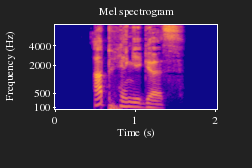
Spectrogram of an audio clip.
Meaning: strong/mixed nominative/accusative neuter singular of abhängig
- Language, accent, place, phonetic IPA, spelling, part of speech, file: German, Germany, Berlin, [ˈapˌhɛŋɪɡəs], abhängiges, adjective, De-abhängiges.ogg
